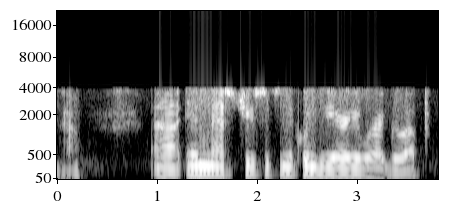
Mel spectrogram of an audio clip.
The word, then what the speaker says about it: Quincy: all the common people we know out there in Quincy, as we call it, Quincy, even though it's spelled with a C.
